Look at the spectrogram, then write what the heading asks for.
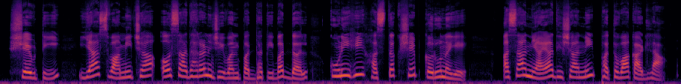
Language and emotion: Marathi, neutral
